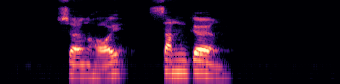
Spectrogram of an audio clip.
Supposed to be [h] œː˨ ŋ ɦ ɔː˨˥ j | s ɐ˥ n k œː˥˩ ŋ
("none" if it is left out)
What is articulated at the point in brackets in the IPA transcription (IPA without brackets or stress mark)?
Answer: s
